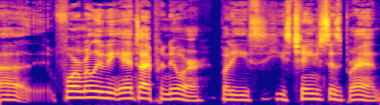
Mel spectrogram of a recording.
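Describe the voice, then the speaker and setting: Speaking at a moderate pace with a slight New York accent, a man's fairly high voice carries lively intonation in a dry, close sound with no echo, on a very clean recording with a silent background. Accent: slight New York accent, shows on some words. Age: 30s. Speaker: podcast coach and host. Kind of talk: casual solo podcast Q&A. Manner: conversational with fillers.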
